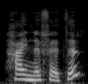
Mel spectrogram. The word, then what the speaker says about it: Heinefetter: Pani Heinefetter, tak się wymawia jej nazwisko, czy? – Tak.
